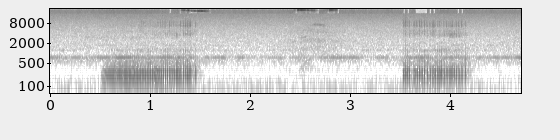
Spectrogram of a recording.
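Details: Two low, buzzing, rattly snores about three seconds apart, with quiet pauses, through a relaxed throat during sleep; the snores sound like farts.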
